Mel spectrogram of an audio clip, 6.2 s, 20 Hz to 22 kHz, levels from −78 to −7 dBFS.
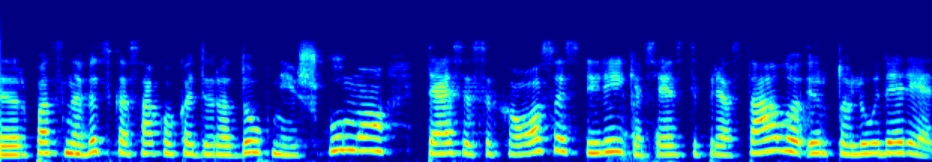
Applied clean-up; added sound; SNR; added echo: neural mask model DeepFilterNet 3.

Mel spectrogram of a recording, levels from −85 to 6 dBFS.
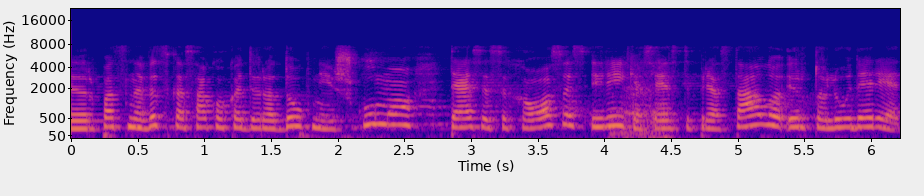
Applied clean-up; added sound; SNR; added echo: none; Growling; 14 dB; reverberation time 1.2 s.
